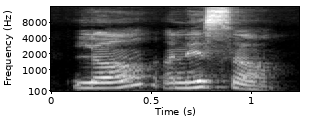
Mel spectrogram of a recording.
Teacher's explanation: હવે લ અને સ બોલી જુઓ. દાંતનું મૂળ સ્પર્શે છે. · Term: દંત્ય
